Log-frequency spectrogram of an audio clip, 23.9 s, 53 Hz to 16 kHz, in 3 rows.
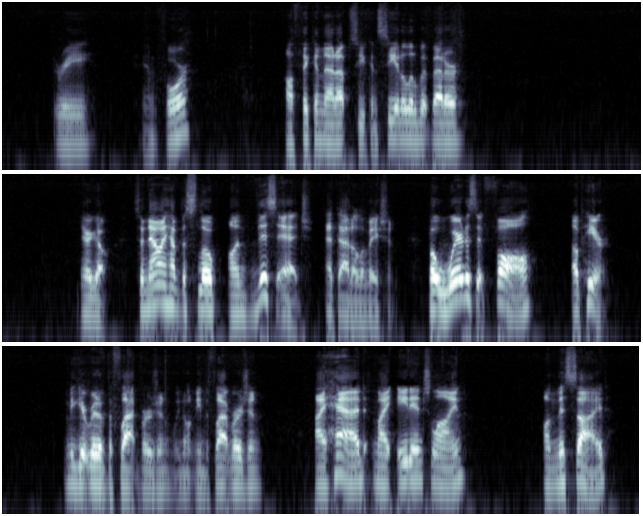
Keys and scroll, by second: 2.5 Return.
